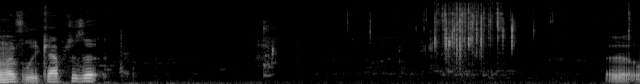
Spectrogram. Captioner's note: crunching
